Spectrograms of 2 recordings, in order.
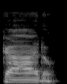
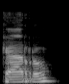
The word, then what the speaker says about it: caro: Caro, expensive. Caro means expensive. So caro, right? No, carro, caro.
